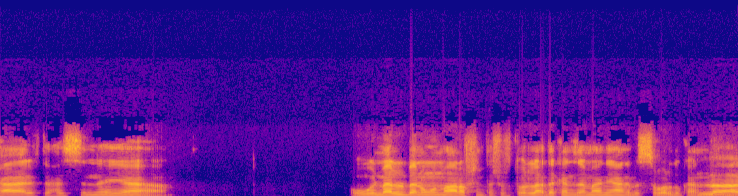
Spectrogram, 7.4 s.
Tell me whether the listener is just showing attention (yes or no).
no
